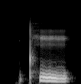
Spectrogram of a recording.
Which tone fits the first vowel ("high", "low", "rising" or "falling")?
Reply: low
